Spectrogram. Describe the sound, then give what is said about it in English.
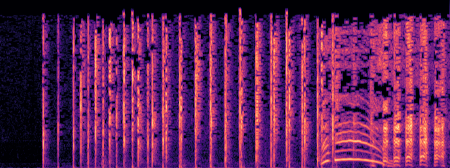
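A small group claps in a quick, steady patter of sharp hand claps for several seconds, and a high, rising voice cheers over the clapping near the end. “That was Yay. Our little applause.”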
